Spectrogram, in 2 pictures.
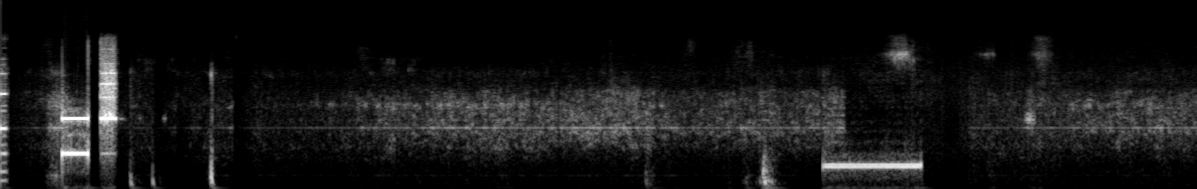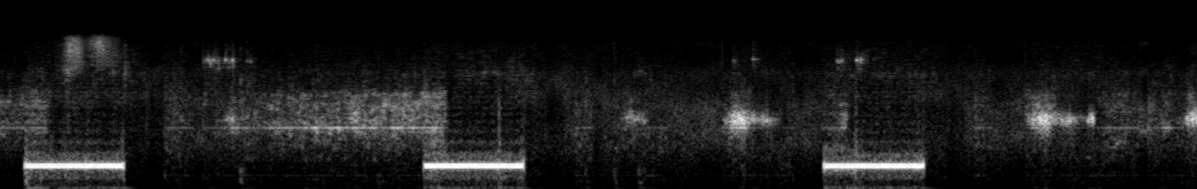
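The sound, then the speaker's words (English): Telephone keypad tones beep briefly as a call is placed to a hotel's phone line, then a steady ringback tone repeats four times at even intervals, with faint hiss and a few soft blips between the rings. “If you know the extension number of the party you wish to reach, please dial it now.”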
